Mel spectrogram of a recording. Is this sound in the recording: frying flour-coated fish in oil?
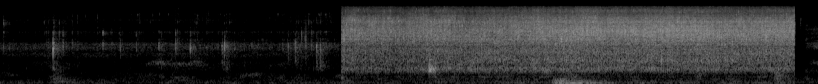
yes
